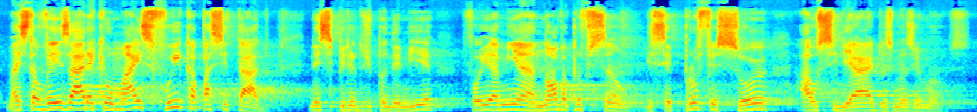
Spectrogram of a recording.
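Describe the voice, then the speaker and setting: A man's voice: mid-range voice, normal speed, reverberant, big-room sound. Young Brazilian man telling a church story. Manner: storytelling, addressing the congregation as brothers. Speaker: church speaker. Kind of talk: humorous church testimony.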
